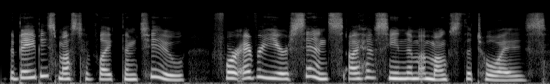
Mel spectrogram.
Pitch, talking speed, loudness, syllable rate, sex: 260 Hz, 195 wpm, -16 LUFS, 4.8 syllables/s, female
